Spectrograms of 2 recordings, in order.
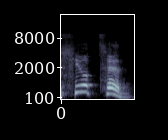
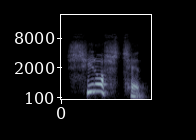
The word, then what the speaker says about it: শিরশ্ছেদ: আমরা উচ্চারণ করি শিরচ্ছেদ, ওই ভুল উচ্চারণ করি বিধায় আমরা পরীক্ষার হলে উত্তর করে আসবো এইটা, কিন্তু বাস্তবে উত্তর হবে কিন্তু এইটা, শিরশ্ছেদ। আবার বলছি, শব্দটা হচ্ছে শিরশ্ছেদ।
